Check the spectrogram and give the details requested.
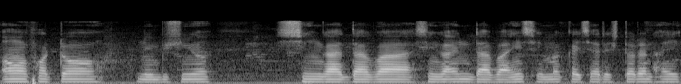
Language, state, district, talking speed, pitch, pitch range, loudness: Kokborok, Tripura, West Tripura, 130 wpm, 120 Hz, 115-120 Hz, -19 LUFS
